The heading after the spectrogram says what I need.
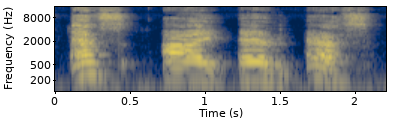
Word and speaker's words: sins: Then, S-I-N-S, sins. Sins. Sins is plural for sin. Sin. What sins? What sin? Sin is an immoral act. So the plural, sins, we make this Z sound there. Sins are immoral acts.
